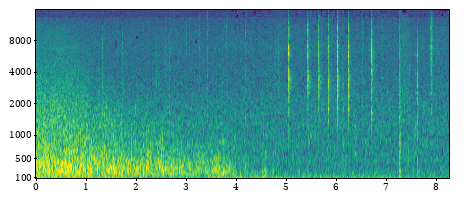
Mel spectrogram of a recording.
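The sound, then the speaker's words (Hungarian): Rain falls in a video game, a dense hissing downpour that is strongest at first and then thins out. Scattered sharp drips and taps follow in the quieter second half. “És meg is száradtunk. Nagyon jó, megszáradt a karakter. Úgyhogy most már az lenne a jó, hogyha szépen elállna az eső”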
